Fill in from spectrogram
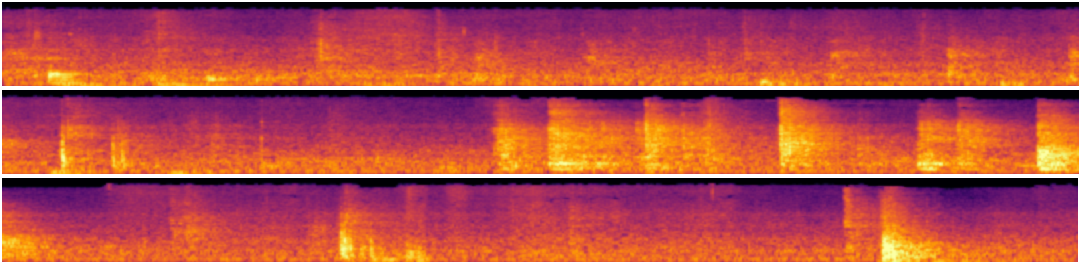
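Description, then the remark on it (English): At a small gathering, a door is handled and shut, giving a run of sharp wooden clunks and thuds, with a final firm knock near the end. “Can we close that door?”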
